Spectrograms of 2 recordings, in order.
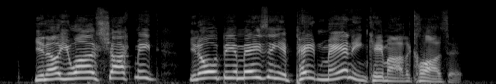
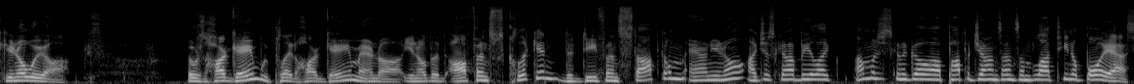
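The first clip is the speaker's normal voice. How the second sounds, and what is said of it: Bad Peyton Manning impression. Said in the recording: “That was the worst Peyton Manning impression”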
